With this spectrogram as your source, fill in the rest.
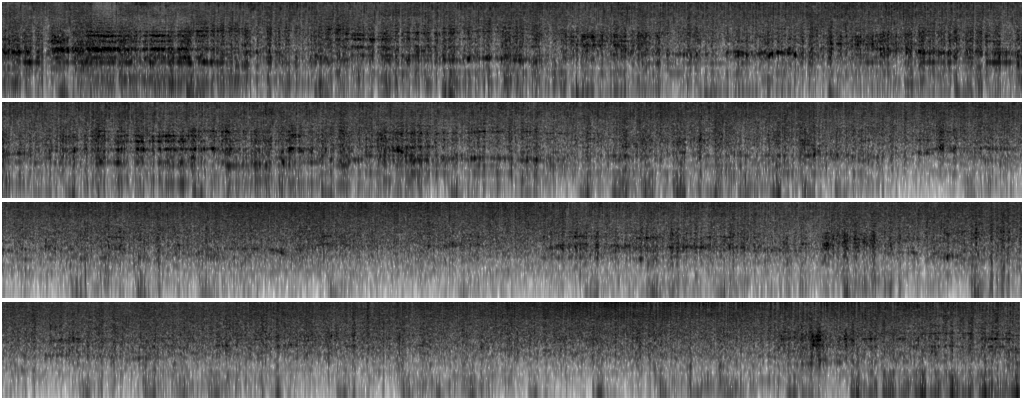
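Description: A crowd of young women cheers and shouts.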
